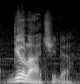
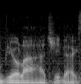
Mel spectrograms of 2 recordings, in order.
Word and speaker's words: Violacida: Intanto ricordiamo che Violacida si scrive Violacida, cioè con una sola A. – Si pronuncia anche così, come dice, detto. Sì. – Ecco, infatti allora Violacida, che è meglio, esatto. Non Violacida.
